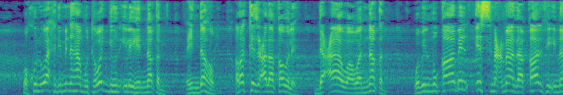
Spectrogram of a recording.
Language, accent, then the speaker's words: Arabic; Yemen; حاليا عندنا في اليمن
